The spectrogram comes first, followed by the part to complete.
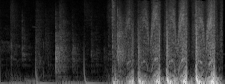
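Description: DJ turntable scratching in a station jingle: faint for the first second, then a quick run of loud scratches.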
